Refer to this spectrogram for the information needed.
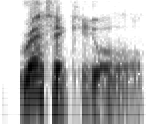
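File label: "reticule", British English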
